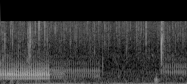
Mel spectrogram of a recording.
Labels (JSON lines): {"label": "biophony, croak", "recorder": "SoundTrap 500"}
